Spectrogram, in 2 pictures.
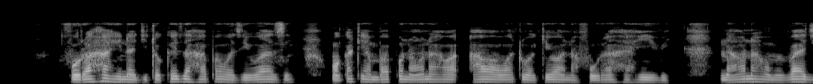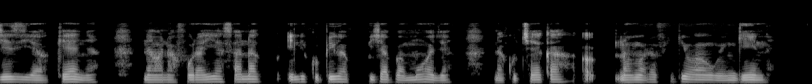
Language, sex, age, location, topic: Swahili, male, 18-24, Kisumu, government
